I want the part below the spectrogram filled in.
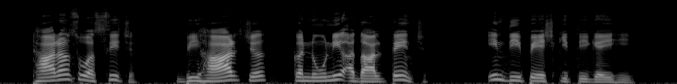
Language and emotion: Dogri, neutral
